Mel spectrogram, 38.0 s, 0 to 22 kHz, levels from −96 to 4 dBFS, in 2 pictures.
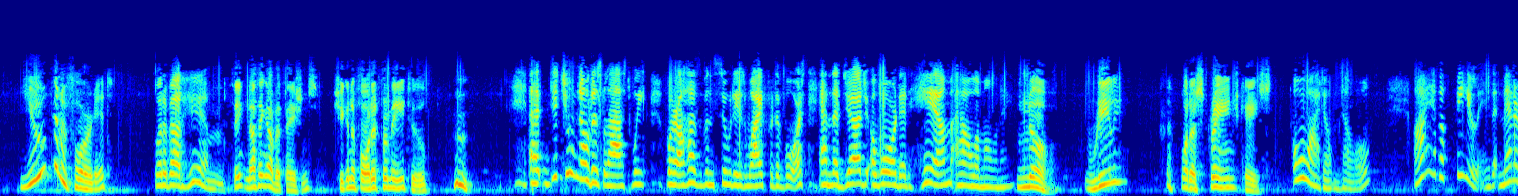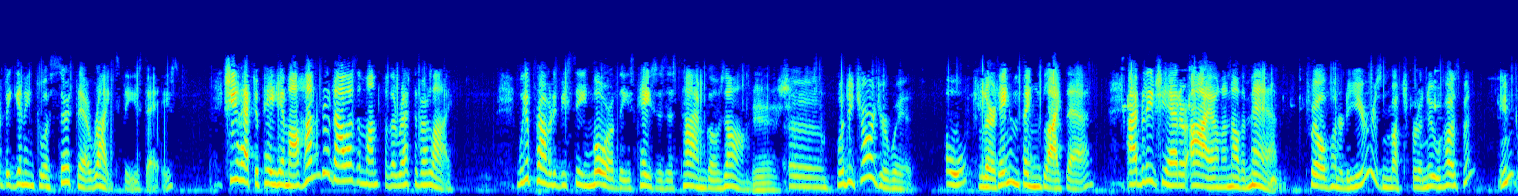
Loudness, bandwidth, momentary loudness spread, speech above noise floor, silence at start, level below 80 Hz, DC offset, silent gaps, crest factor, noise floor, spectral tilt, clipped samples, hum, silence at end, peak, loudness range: -30 LUFS; 6.8 kHz; 14 LU; 36 dB; 0.25 s; -80 dBFS; under 0.1%; none; 20 dB; -66 dBFS; -2.5 dB/octave; under 0.1%; none; 0 s; -10 dBFS; 6 LU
